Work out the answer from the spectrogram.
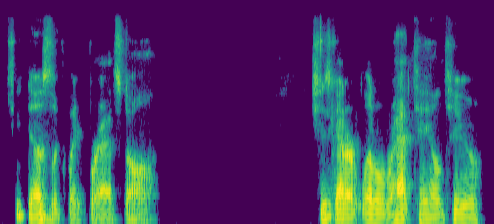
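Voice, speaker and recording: A man co-hosting a casual watch-along livestream, making joking asides and quick reactions. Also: lowish voice, vocal fry, breathy edge, no echo. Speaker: podcast co-host.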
